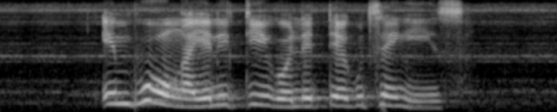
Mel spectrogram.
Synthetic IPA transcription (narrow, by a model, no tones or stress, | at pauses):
impʰuŋajelitʼik̬ɔlɛtʼek̬utʰeŋiːsḁ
